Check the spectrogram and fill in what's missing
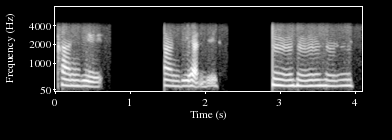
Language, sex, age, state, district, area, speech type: Punjabi, female, 30-45, Punjab, Muktsar, urban, conversation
